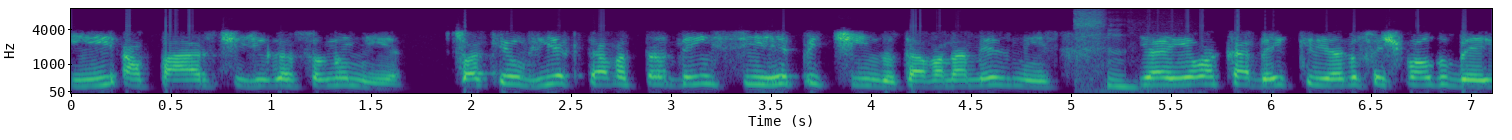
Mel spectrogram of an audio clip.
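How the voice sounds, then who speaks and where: Speaking fairly quickly, a man uses a high pitch with ordinary variation. He talks in a São Paulo accent. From São Paulo state, Brazil. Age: 30s. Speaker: event organizer. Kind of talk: interview.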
